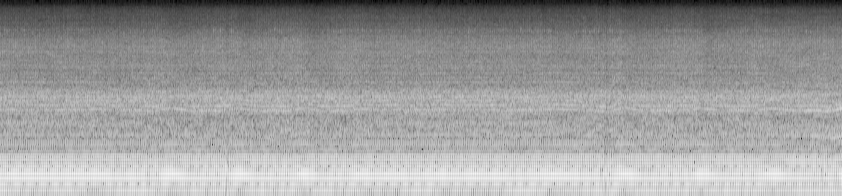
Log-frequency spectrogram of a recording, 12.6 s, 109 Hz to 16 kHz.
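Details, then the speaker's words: Black Max pressure washer with Honda GCV160 engine after repair of a crank-no-start and throttle adjustment, running with hose connected: loud steady single-cylinder drone at constant speed, no misses or surging; fully operational. "as you can see the pressure washer is fully operational hopefully we'll have a happy client"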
